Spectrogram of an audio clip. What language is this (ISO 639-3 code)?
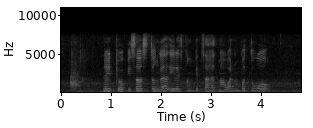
jav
